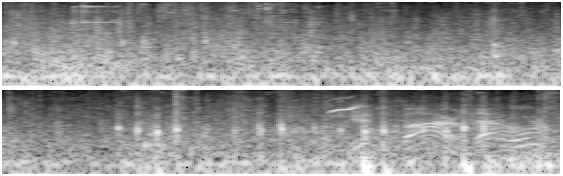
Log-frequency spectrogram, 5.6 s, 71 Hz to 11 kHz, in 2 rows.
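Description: Horse hooves clip-clopping in Red Dead Redemption 2, a soft irregular patter under game ambience that grows busier and louder toward the end, with voices talking over it.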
